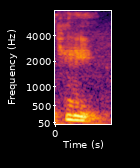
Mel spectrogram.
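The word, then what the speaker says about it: Kaan: in the family called it's spelled k aan Kane but uh but they pronounce it Kane what about Bud Hopkins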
